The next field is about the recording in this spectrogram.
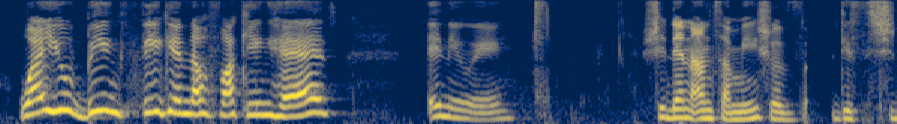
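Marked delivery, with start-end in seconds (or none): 0.1-2.3 loud, high exasperated yell at her; retold yell. Yelling at Natasha for dodging her questions, loud and high. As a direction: shout the insult in full outrage. Yelling at a girl who lied.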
